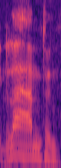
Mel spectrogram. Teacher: someone that lives there would say Landon. Where the O's actually sound more like an A.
